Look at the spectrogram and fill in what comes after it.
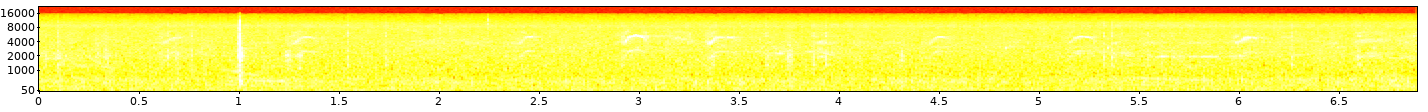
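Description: Small birds chirping, short high calls repeated every half second or so over a steady outdoor background, with one sharp click about a second in.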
